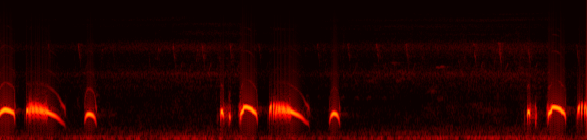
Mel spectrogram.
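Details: Spotted dove, Vietnamese cu gáy, singing in the Đồng Rặc voice style, used as a decoy to provoke cooing; three phrases of low hooted coos, each a short note, a long falling rough coo and a final hoot, with faint distant chirps.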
